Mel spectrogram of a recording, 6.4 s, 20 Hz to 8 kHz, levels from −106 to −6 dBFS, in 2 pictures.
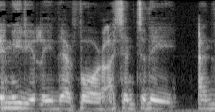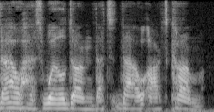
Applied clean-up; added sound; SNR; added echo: none; none; none; none.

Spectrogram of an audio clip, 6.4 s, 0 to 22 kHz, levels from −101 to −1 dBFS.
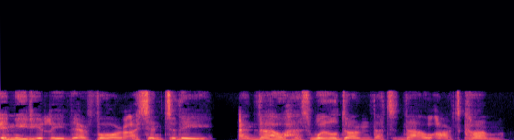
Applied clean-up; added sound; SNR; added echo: neural mask model Resemble Enhance denoiser.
